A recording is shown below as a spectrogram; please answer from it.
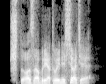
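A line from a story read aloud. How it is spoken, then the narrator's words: Barking, shouting over someone. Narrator (Russian): рявкнул Риббентроп, перекрикивая его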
